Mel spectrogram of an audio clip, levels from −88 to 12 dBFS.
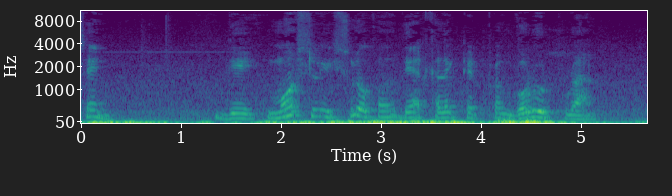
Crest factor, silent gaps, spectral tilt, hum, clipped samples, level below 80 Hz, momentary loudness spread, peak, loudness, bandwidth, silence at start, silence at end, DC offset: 14 dB; none; -8.5 dB/octave; none; under 0.1%; -18 dBFS; 20 LU; 0 dBFS; -25 LUFS; 2.7 kHz; 0 s; 0.05 s; under 0.1%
